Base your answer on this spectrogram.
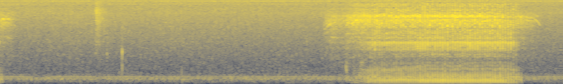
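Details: A French Bulldog snores in a quiet room; after four seconds of near silence comes one loud, harsh, rattling snore lasting about two seconds, deep and buzzy with a breathy hiss above.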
